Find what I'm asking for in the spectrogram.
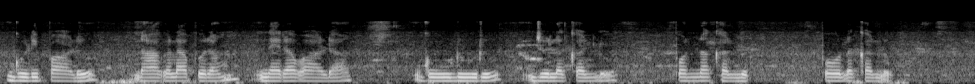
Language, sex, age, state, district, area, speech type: Telugu, female, 18-30, Andhra Pradesh, Kurnool, rural, spontaneous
